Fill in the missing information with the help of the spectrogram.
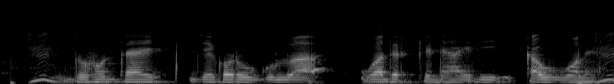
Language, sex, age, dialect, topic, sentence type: Bengali, male, 18-24, Jharkhandi, agriculture, statement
